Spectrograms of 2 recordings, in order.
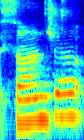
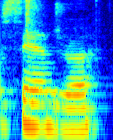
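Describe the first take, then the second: First: Sandra pronounced "SAHN-druh"; first vowel as ah. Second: Sandra pronounced "SAN-druh"; short a, like fan. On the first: Host asks viewer which name is right, Sandra said "SAHN-druh". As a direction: say Sandra with ah, rhyming the start with "on". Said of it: "Please correct me". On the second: Host offers viewer the other option, Sandra said "SAN-druh". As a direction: say Sandra starting like the word sand. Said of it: "Sand like fan". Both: Shown as a demonstration.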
